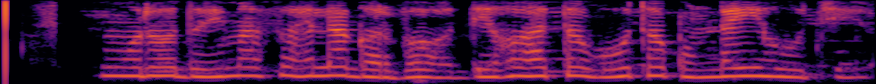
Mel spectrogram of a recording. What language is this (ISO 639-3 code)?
ori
